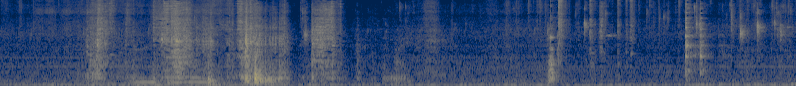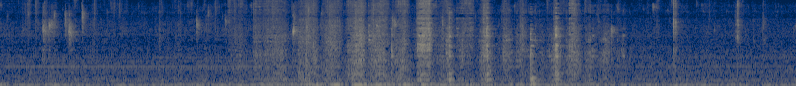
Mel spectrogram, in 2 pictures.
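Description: A knife sawing through the crisp fried crust of a vegetable spring roll, the crust crackling, with metal tongs and the knife clicking and scraping on a ceramic plate. The crackles come in busy bunches near the start and again past the middle.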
